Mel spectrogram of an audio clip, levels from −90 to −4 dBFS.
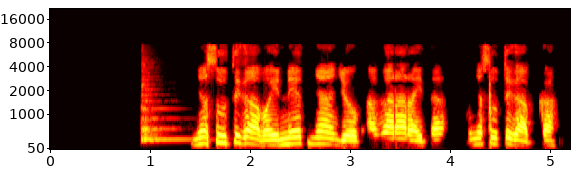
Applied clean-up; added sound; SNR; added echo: none; Bowed string instrument; 17 dB; none.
